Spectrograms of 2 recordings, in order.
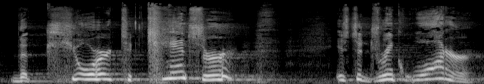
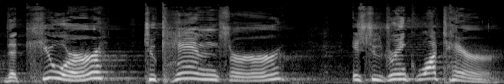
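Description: First: "The cure to cancer" drawn out slowly and higher; careful, slow, weighty. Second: Slow, higher, crisp R's in "cancer" and "water"; Midwest anchorman. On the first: David passes on the message with slow careful precision. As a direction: spell out each word so nobody gets prodded. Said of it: "he says". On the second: The Boston guy now careful, Midwest anchorman voice. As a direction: read it like a polished Midwest news anchor. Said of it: "now he's talking like a Midwest anchorman". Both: Retold or imitated.

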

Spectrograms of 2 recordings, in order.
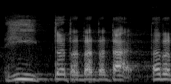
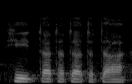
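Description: First: High, rattled-off mock tantrum; retold child's yelling. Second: Low, soft, even gabble; calmed-down daughter. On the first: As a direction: imitate a yelling daughter's high-pitched gabble. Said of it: "my daughter came up yelling". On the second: Retold or imitated. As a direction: imitate a child quietly explaining the trouble. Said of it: "when your voice sounds like mine".

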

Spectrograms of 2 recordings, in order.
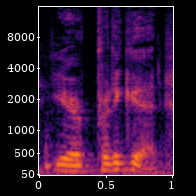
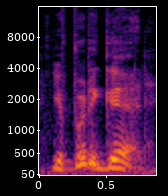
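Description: First: A self-admiring murmur to his own bicep, lower and softer; murmured repeat. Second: Said in the usual way. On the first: Retold or imitated. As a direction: drop low and soft on the repeat "You're pretty good".

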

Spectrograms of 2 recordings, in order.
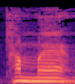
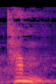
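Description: First: "Thamma" as "tham-ma", final a sounded; full two-syllable reading. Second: "Tham" as one syllable, final a dropped; Indian reading of Thamma. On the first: Teacher citing the term in full, "Thamma" as "tham-ma". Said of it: "thì người Ấn Độ đọc là Tham". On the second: Teacher showing how Indians read Thamma, "Tham" without final a. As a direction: say "Tham" with no closing a. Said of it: "người Ấn Độ đọc là". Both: Shown as a demonstration.

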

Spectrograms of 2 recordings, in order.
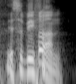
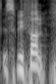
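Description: First: Sarcastic. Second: Dry sarcastic remark. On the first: Repeats the sarcastic remark. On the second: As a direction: say it with heavy irony. Sarcastic about the broken laptop. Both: Real, not acted.

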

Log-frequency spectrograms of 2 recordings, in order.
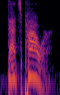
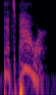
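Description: First: Said in the usual way. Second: Breathy whispered repeat. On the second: Acted. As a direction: drop to a hushed whisper for effect.

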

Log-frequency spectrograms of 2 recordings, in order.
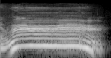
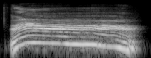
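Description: First: High mock roar; playful monster growl. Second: Squealing high mock roar; a playful monster roar, even higher; playful monster growl. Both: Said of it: "Growl at us".

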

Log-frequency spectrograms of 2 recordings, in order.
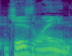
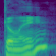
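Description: First: "Ghislaine" started with a J sound, jiz-lane; soft J. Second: "Ghislaine" as ghee-LANE, S silent; hard G. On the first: Correcting the co-host, "Ghislaine" with soft J. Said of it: "is not the pronunciation". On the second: Querying the pronunciation, "Ghislaine" as gi-LANE. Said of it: "is it Ghislaine?". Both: Shown as a demonstration.

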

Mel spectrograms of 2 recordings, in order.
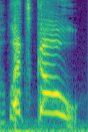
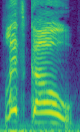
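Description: First: High-pitched "Let's go." to end the speech; mock Russo. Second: High-pitched, clipped "Let's go,"; mock Russo. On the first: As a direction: jump way up for "Let's go.". End of Russo's pep talk. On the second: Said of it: "After he says".

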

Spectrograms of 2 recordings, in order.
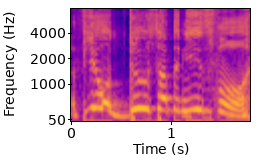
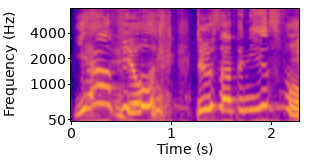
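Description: First: High mock yell from the crowd; retold heckling yell. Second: Very high, eager copycat yell; imitated echoing fan. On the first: Spectator testing if the fan repeats him, yelling. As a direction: heckle the wrestler loudly. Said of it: "when I was yelling". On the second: Superfan repeating exactly what was yelled, eager yell. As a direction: parrot a heckle like an earnest superfan. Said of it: "our friend would repeat exactly".

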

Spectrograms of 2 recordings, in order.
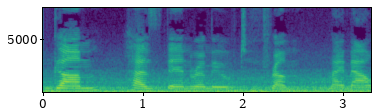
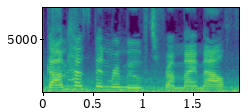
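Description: First: Slow, official announcer read; mock formal announcement. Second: Said in the usual way. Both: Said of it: "I repeat".

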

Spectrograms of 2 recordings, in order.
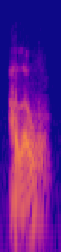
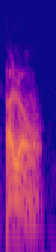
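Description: First: Tentative hello rising at the end; questioning hello. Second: Low, grave hello with a falling close; very serious. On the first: The narrator unsure on the phone, tentative and rising. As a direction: ask it, unsure who answered. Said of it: "I said". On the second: The rebel contact answering the phone, grave and low. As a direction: answer the phone grave and flat-toned, lower. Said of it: "Very serious". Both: Retold or imitated.

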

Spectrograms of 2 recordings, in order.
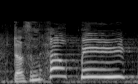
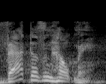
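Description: First: High, drawn-out mock wail; mock complaint. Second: Said in the usual way. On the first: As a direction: stretch the protest high and slow. Listener's objection, repeated as complaint.

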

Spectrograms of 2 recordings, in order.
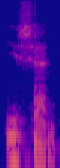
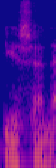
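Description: First: Much softer, lower push; quiet encouragement. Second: Even softer, lower push; quiet encouragement. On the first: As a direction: murmur it as a nudge. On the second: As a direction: murmur it again gently. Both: Real, not acted. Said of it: "encouraging repeat".

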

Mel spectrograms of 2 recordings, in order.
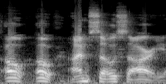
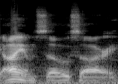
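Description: First: Louder and higher, a rushed, panicky sorry; clumsy cab driver apologizing for the mess; flustered apology. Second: Said in the usual way. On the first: Acted. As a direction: blurt it out after spilling the cups. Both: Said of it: "and goes".

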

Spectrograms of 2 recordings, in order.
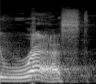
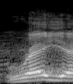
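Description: First: Said in the usual way. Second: "rest" stretched into a long "ray-yest"; higher, louder, long-held "ray-yest"; slow Southern rest. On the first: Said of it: "You can't say rest in a hurry". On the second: Shown as a demonstration. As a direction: draw "rest" out in two lazy syllables. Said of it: "You gotta say it slow".

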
